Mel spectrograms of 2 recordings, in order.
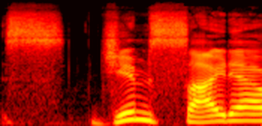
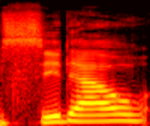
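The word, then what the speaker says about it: Siedow: So it's the character is once again played by Jim Sydow or Jim Sidow. I don't know how you want to pronounce it. Jim Sydow. I'll say Sydow.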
